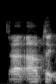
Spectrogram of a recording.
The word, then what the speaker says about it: OPTK: too sure we're uh optic networks is how you pronounce that we uh we went with the the different spelling to to set us apart but optic is a little easier to pronounce we're a fiber-based communications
